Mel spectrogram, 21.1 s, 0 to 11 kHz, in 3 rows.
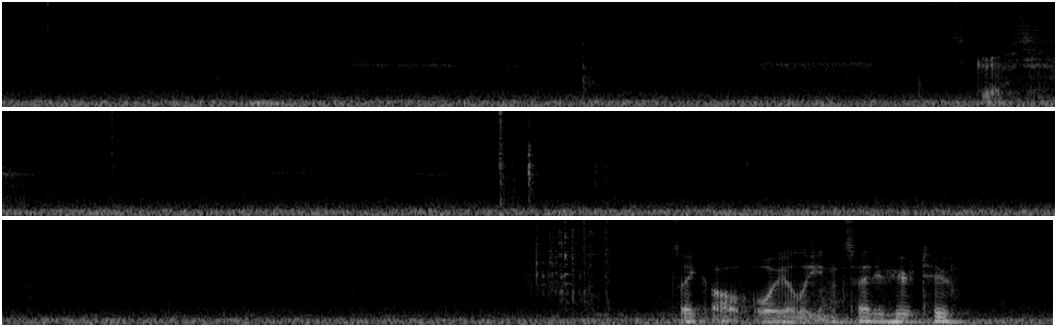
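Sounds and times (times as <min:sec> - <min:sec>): low hum: 0:00.0 - 0:21.0
plastic tool clicking on connectors: 0:09.5 - 0:11.2.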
